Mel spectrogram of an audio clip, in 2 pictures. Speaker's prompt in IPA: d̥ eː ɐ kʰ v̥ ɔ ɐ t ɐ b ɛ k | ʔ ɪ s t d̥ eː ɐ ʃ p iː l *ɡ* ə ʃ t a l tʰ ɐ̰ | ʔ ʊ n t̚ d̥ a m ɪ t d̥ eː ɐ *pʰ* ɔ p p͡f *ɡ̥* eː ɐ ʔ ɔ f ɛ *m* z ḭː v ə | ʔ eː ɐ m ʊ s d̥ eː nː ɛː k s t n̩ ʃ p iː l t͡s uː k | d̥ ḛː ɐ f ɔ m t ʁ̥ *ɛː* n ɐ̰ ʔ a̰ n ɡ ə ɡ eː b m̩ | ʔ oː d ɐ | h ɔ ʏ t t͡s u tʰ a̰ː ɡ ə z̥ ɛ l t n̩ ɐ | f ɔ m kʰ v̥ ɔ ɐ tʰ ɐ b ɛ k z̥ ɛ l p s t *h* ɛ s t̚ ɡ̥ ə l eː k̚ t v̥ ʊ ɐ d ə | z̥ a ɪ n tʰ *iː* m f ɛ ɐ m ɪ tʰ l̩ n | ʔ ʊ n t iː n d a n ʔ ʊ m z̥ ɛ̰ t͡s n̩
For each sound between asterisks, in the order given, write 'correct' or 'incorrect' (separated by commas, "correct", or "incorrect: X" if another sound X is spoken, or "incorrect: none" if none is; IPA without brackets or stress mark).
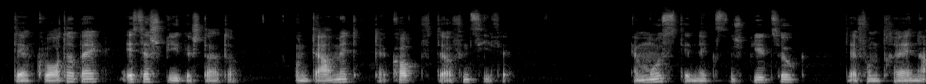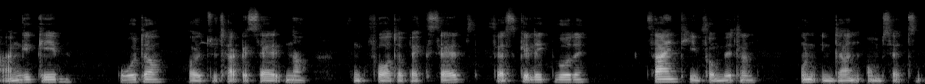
correct, incorrect: kʰ, incorrect: d̥, incorrect: n, correct, incorrect: f, correct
